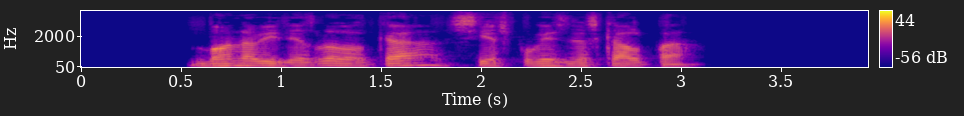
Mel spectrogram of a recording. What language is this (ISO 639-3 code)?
cat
